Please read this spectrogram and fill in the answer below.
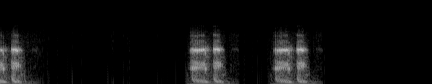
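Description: Three short frog-like croaks, each a quick double pulse: one at the start, one about two seconds in and one just before three seconds.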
